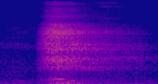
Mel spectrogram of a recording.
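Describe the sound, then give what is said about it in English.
A single deep breath: a slow inhale swells quickly, then fades gradually over about a second and a half. It is soft, airy and heard alone. “close your eyes, take a deep breath.”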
